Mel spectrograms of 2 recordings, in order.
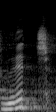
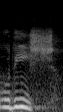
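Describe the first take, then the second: First: The word ends with a ch sound. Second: The word ends with an sh sound. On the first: The speaker calls it wrong. "Don't pronounce it as rich" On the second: The speaker calls it right. "the pronunciation is like sh"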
